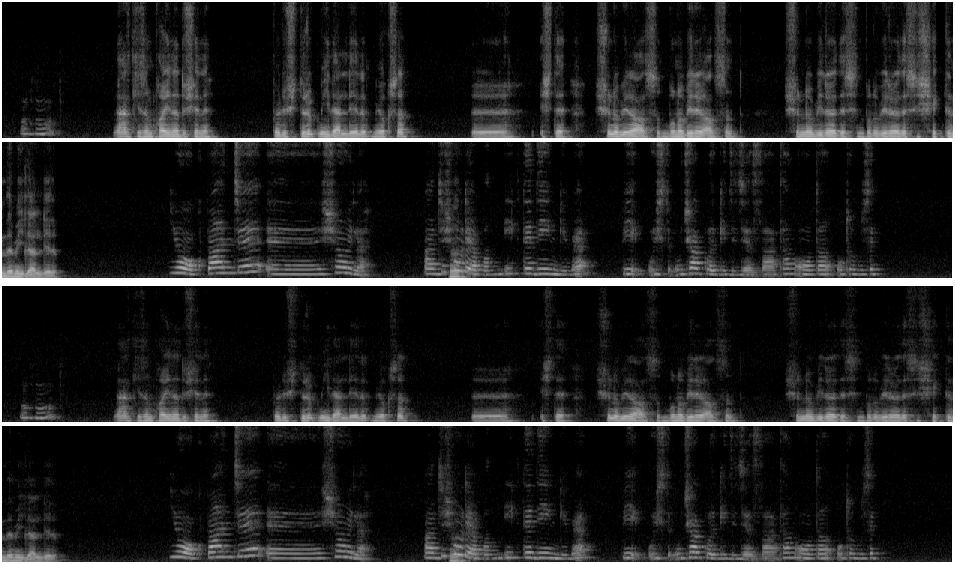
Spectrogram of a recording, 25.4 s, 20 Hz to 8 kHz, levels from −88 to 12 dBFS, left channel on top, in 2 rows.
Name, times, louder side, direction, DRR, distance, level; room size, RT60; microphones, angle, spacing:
voice 1, 0.2-0.7 14.9-17.6 18.3-20.5 20.9-24.3, left 1 dB, 15° left, 1.6 m, -35 dB
voice 2, 1.5-2.8 3.6-5.4 6.3-6.8 7.2-7.6 7.9-9.8 10.5-13.4 18.6-18.8, left 6 dB, 80° left, 0.3 m, -25 dB
6.8 x 6.0 x 4.7 m
head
